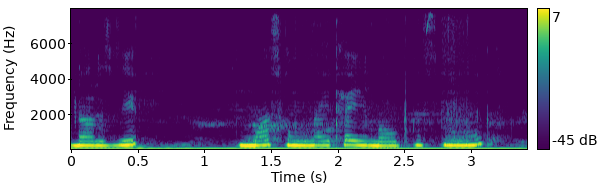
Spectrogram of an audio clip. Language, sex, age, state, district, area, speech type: Bodo, female, 18-30, Assam, Baksa, rural, spontaneous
